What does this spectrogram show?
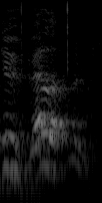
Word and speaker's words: development: development oh here the number of times i've heard the word development with the stress on the first syllable goodness knows why it's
